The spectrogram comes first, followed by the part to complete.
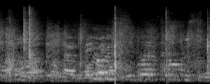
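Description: Overlapping chatter of several men's voices in a crowded changing room, with two sharp hand slaps, one at the start and one about a second in.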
